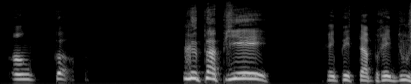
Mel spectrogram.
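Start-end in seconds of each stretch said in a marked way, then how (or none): 1.8-2.7 un brin plus haut et plus fort, menace pressante; greffier menaçant. Acted. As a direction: presser sa victime sous le revolver. Répète sa menace. (Brédoux menace Beautrelet, voix dure et pressante)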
